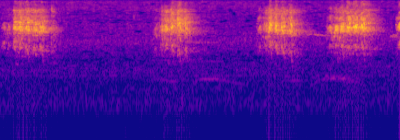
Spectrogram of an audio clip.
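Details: Female kinoi giving rough 'tembakan' calls for contest-bird training: spaced, loud, scratchy buzzing bursts, the first alone, then a pause of about a second, followed by three more bursts closer together.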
